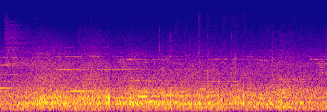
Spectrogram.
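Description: Steady, loud, echoing din of a busy railway station hall: indistinct crowd noise with a few sharp clicks and short faint tones.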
